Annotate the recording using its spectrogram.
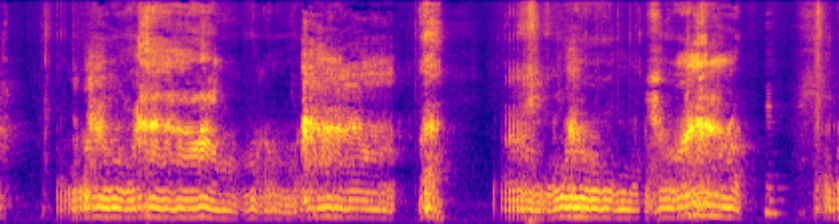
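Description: Chihuahua growling in several long bouts broken by short pauses, guarding the presents under the tree from a reaching hand.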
